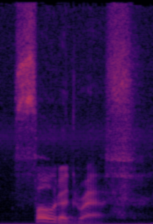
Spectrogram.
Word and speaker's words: photograph: Photograph. Photography. Okay. We have different patterns of stressed. The first one, we have the stressed syllable pho. The second one is unstressed.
